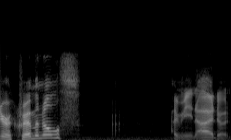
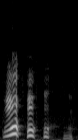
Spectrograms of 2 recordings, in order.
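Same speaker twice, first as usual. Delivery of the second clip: high, loud whooping cheer; excited whoop; 17 dB louder than usual. Real, not acted. Thrilled whoop during a game.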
